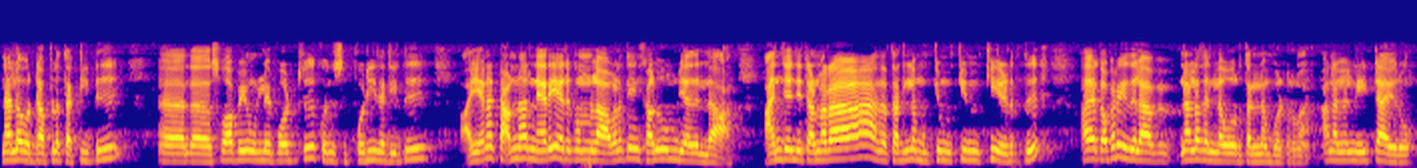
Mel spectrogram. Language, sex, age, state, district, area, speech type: Tamil, female, 30-45, Tamil Nadu, Thoothukudi, urban, spontaneous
